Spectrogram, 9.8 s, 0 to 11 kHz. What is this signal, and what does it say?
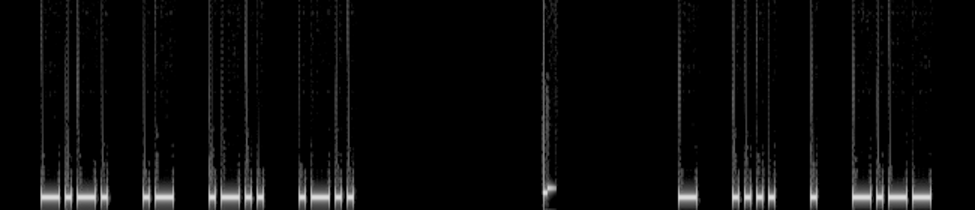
Morse code, heard as a keyed tone, about 20 wpm, spaced as for 15 wpm, 700 Hz. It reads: CALL THEY
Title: 2x Character Spacing - Top 100 Words - 20wpm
